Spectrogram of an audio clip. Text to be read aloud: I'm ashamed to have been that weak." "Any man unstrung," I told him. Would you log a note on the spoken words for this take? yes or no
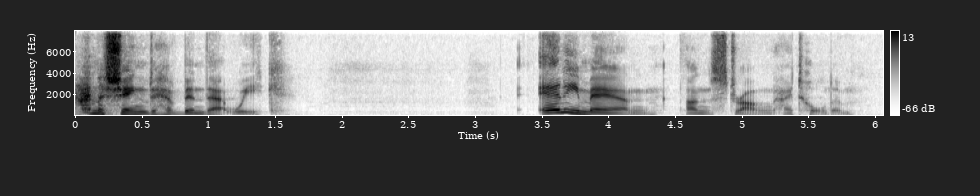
no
